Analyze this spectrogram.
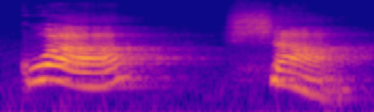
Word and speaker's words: Gua Sha: Gua Sha is pronounced Gua Sha.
